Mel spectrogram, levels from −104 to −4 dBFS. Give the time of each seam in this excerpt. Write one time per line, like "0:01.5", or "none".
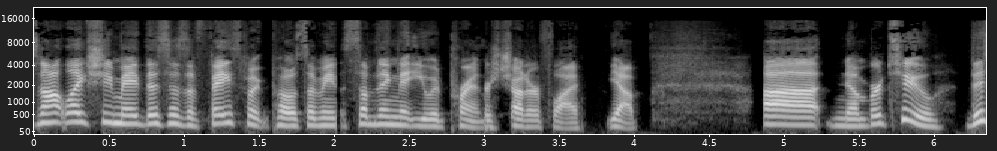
0:02.0
0:03.0

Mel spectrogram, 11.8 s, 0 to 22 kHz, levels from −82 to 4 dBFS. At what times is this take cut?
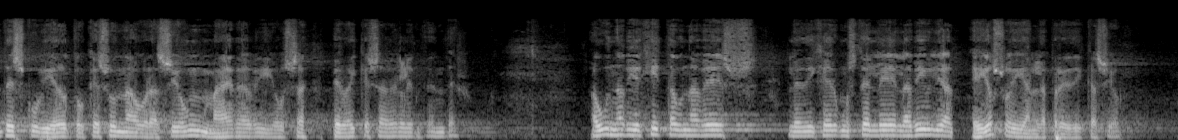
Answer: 0:09.5

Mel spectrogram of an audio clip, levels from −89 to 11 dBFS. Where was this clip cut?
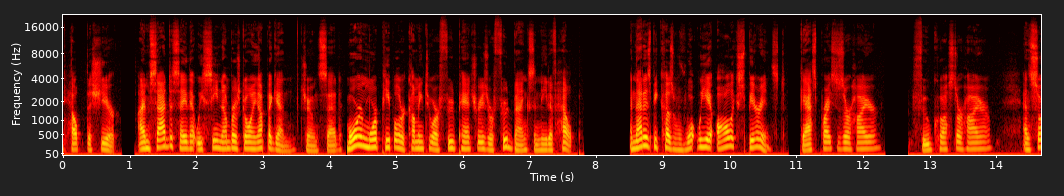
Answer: none

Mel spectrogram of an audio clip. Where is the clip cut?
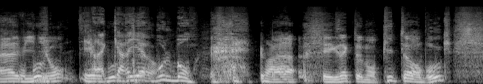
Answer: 0:03.2

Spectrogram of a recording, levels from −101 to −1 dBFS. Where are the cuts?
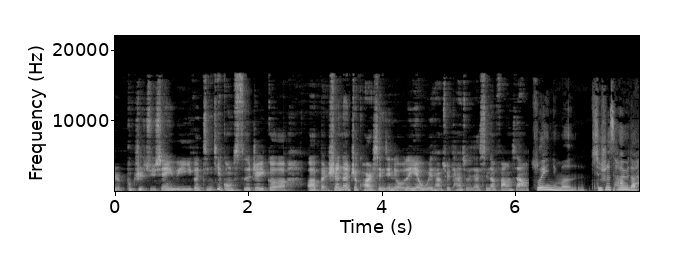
0:03.5
0:06.2

